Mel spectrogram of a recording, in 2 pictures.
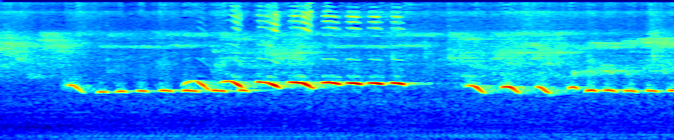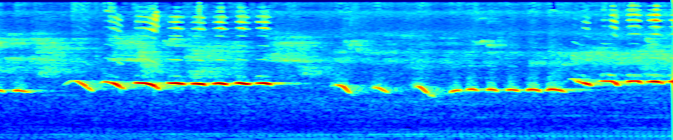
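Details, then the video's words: A hill myna copying a person's whistle. It repeats a clear whistled phrase about five times, each a fast train of pulsed notes that dips, then holds steady, separated by short pauses. "Burung Beo Pandai Bersiul"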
